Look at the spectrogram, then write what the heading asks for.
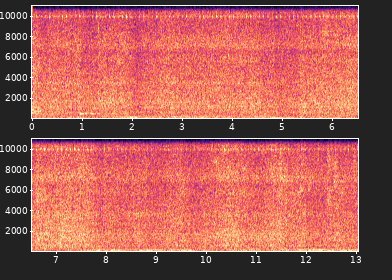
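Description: Classic car engine running at low revs: a steady low rumble that wavers a little, over constant background noise.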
